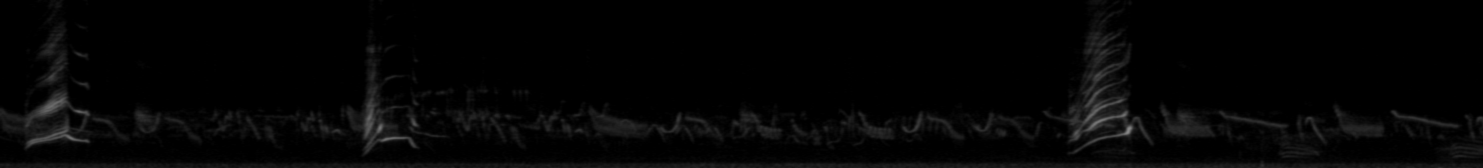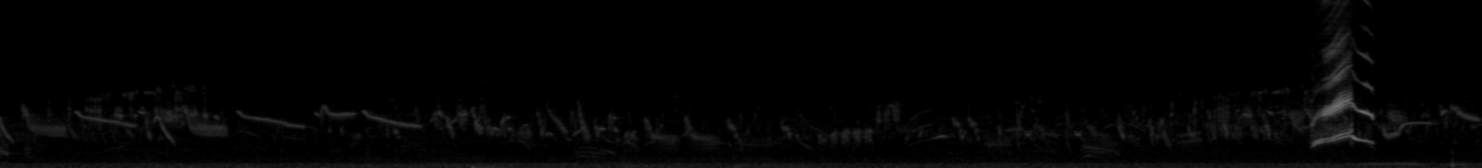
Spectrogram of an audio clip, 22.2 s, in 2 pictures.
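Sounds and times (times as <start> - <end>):
European goldfinch Carduelis carduelis calls: 0.2 - 0.7, 2.7 - 3.2, 8.0 - 8.5, 21.0 - 21.4.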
